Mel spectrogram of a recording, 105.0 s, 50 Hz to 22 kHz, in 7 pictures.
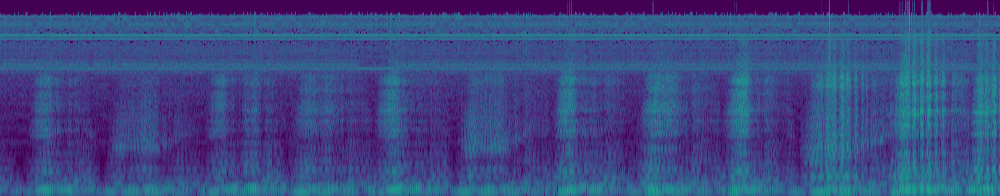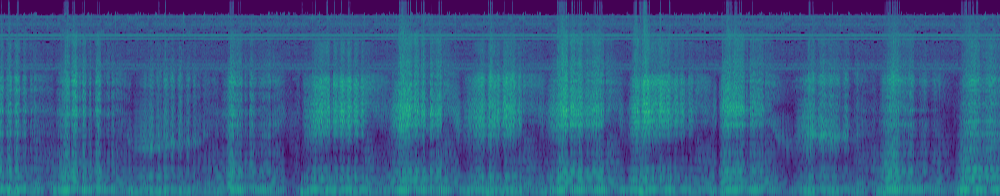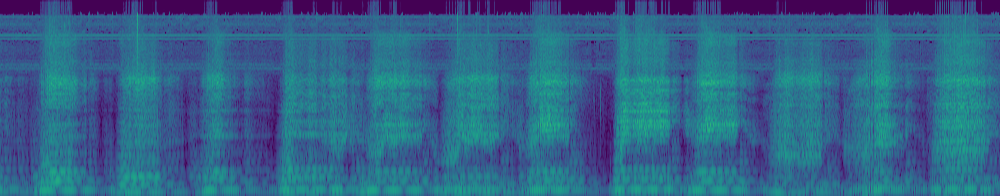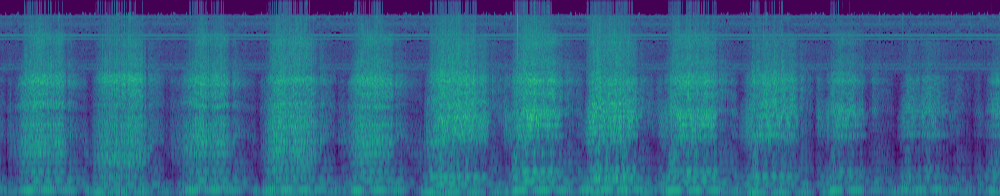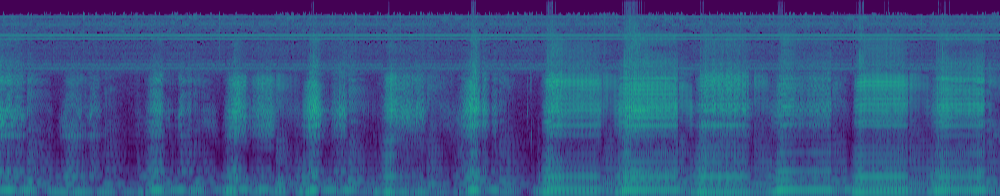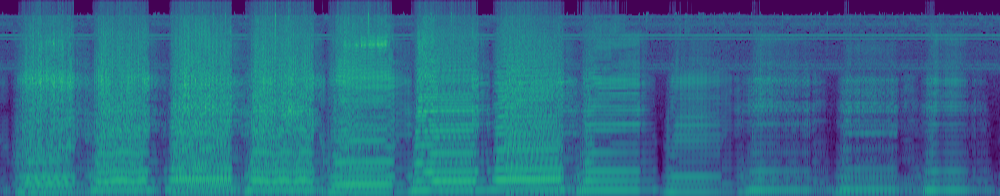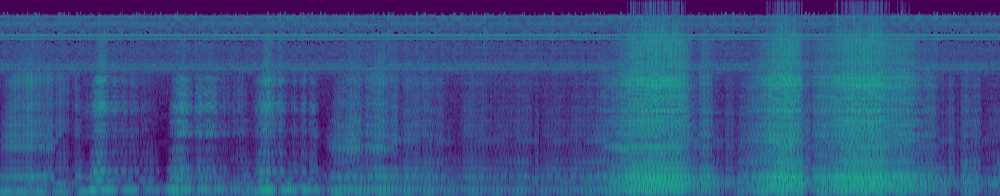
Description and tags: Mouth-organ1
Moth-organ is a forgotten instrument. Sad, because it's amasingly useful, and a professional (which I am not)can create many interesting variations. I play only three tones, but listen, it's a cool little thing.I used the best available: Hohner 'Rheingold'.
modulation, mouth-organ, music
